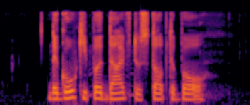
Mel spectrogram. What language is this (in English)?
English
